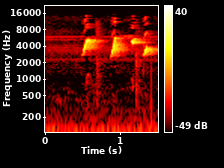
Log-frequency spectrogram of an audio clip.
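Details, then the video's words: Borneo white-rumped shama singing cililin-style: three or four sharp, high, upswept whistles in quick succession over a faint low hum. "Murai Batu Borneo Gacor Nembak Cililin"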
